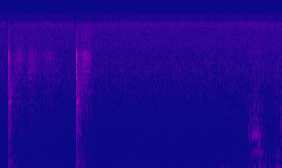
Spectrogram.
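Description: Near silence, with two faint taps of chalk on a blackboard in the first second as a number is written.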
